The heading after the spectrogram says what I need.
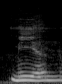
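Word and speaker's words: Meighen: Mian, ouais. Ouais. Puis On ne prononce pas le GH, là, mais...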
